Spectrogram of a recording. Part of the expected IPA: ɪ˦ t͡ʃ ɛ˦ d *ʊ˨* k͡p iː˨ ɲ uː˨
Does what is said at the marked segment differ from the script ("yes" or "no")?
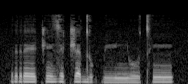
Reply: yes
